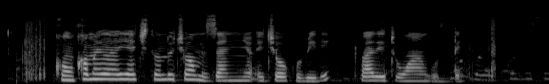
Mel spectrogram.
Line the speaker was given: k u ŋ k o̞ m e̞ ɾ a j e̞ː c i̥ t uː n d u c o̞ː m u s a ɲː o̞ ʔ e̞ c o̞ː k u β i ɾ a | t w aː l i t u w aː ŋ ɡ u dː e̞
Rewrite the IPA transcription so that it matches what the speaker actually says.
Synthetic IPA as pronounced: k u ŋ k o̞ m e̞ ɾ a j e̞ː c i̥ t uː n d u c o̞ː m u z a ɲː o̞ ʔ e̞ c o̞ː k u β i ɾ i | t w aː l i t u w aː ŋ ɡ u dː e̞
